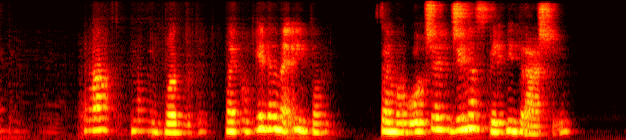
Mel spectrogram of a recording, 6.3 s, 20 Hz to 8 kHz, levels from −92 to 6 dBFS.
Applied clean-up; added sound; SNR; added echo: neural mask model DeepFilterNet 3.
